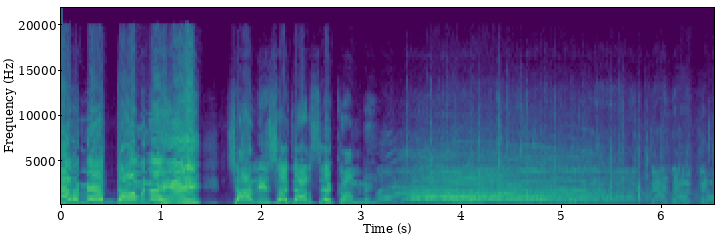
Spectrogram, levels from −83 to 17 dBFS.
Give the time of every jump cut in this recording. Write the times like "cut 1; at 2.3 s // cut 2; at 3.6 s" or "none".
none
